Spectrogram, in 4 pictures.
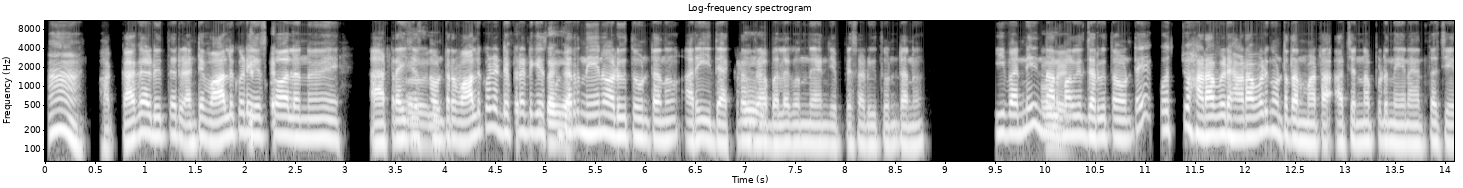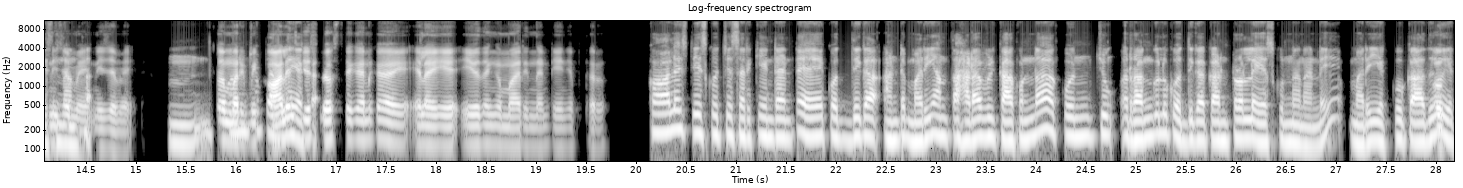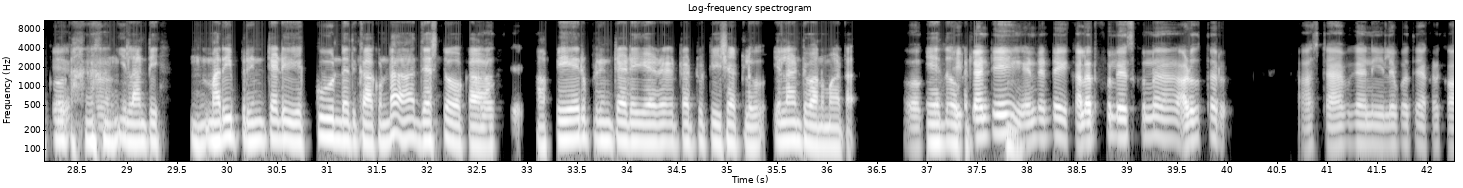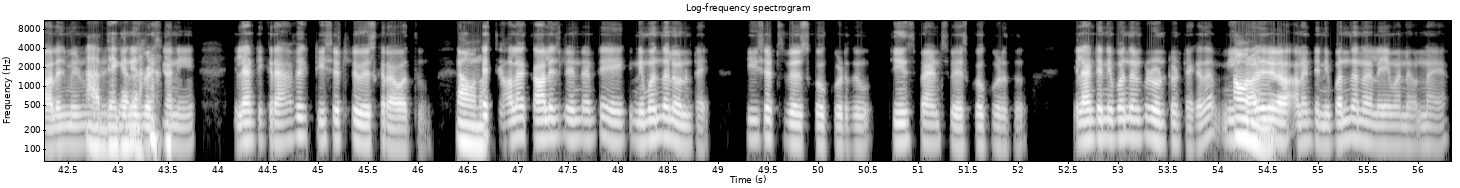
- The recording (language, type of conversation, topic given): Telugu, podcast, మీ ప్రత్యేక శైలి (సిగ్నేచర్ లుక్) అంటే ఏమిటి?
- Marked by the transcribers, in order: other background noise; giggle; in English: "ట్రై"; in English: "డిఫరెంట్‌గా"; in English: "నార్మల్‌గా"; in English: "సో"; in English: "కాలేజ్ డేస్"; in English: "కంట్రోల్‌లో"; giggle; in English: "ప్రింటెడ్"; in English: "జస్ట్"; in English: "ప్రింటెడ్"; in English: "కలర్‌ఫుల్"; in English: "స్టాఫ్"; in English: "మేనేజ్మెంట్"; chuckle; in English: "గ్రాఫిక్"; in English: "టీ షర్ట్స్"; in English: "జీన్స్ పాంట్స్"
